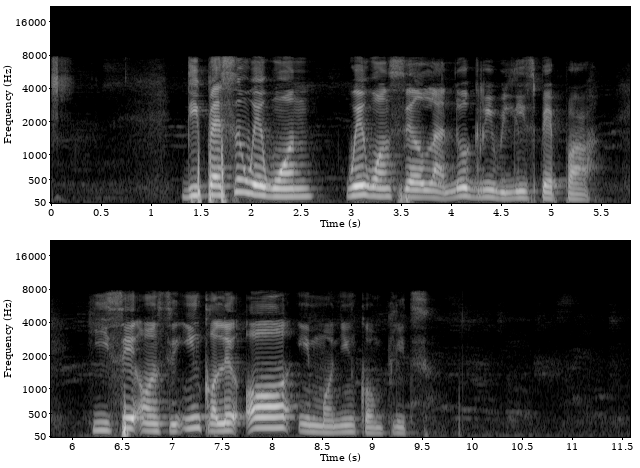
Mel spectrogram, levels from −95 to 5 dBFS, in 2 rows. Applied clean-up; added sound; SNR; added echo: none; none; none; none.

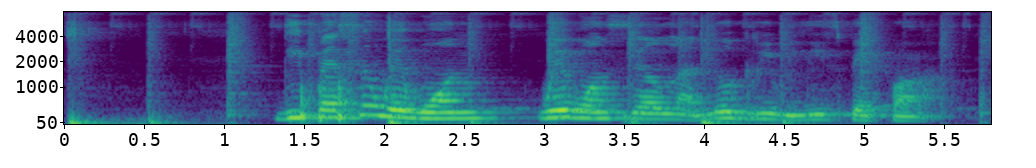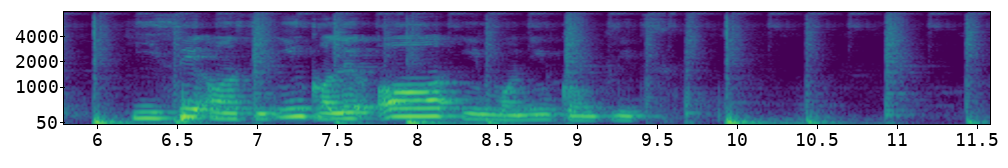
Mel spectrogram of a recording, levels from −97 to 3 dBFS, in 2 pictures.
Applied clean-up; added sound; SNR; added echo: none; Drum kit; 13 dB; reverberation time 0.5 s.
